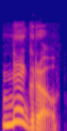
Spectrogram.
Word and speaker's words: negro: Black is negro, pronounced negro. A black cat. Cat is gato, pronounced gato, masculine. El gato negro.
